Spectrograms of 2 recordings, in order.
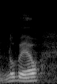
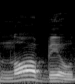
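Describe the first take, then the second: First: The stress is on the last syllable. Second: The stress is on the first syllable. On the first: The speaker calls it right. "Nobel é uma oxítona" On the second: The speaker calls it wrong. "E aí está errado"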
